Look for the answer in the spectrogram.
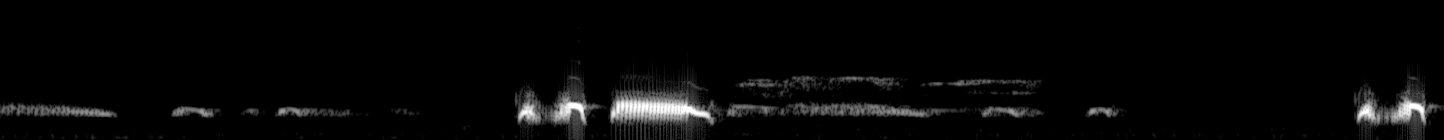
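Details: Spotted dove lure call to incite fighting, loud thổ đồng style: soft cooing, a full phrase of two quick notes and a long deep coo with quieter overlapping coos, then the start of another phrase.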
